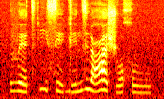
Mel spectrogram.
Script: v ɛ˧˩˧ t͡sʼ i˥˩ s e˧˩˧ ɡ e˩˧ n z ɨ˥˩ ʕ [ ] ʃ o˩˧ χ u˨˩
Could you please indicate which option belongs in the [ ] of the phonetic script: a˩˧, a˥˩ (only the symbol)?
a˥˩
